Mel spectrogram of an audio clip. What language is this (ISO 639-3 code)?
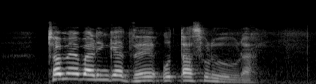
ven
